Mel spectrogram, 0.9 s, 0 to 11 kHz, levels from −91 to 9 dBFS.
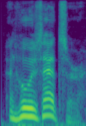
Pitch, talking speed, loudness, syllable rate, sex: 145 Hz, 345 wpm, -14 LUFS, 6.7 syllables/s, male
